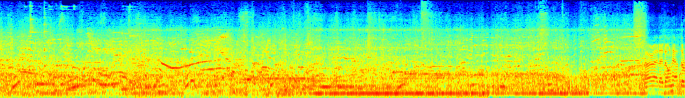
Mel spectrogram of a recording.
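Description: A crowd of people chatter and call out nearby.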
